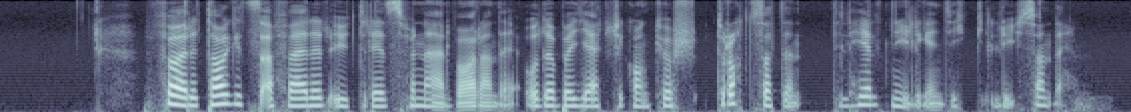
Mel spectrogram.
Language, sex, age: Swedish, female, 23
